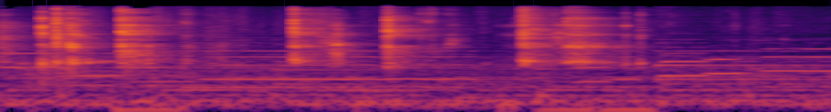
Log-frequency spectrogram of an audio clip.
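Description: A metal spoon scraping and clinking against glass bowls while sticky yeast starter is scooped from one bowl into another, with a string of short knocks in the first three seconds. Soft background music plays underneath.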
